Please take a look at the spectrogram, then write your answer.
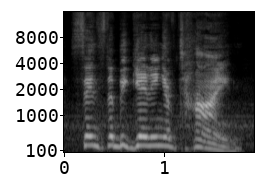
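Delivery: pitched high and pressed, mocking her own bump bit; high ranting. Real, not acted. Mocking her own catchphrase to the critics, high and heated. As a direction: keep the tirade at full steam.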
